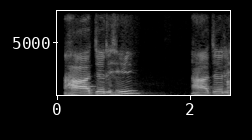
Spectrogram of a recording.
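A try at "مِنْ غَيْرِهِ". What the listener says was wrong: হা নয়, মিম নুন জের মিন। গইন ইয়া জবর গই, মিন গই। গইন ইয়া জবর গই, র জের রি, মিন গইরি, হা খারা জের হি, মিন গইরিহি, মিন গইরিহি। আচ্ছা, এখানে নুন সাকিনের পরে গইন এসেছে, কি কায়দা?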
